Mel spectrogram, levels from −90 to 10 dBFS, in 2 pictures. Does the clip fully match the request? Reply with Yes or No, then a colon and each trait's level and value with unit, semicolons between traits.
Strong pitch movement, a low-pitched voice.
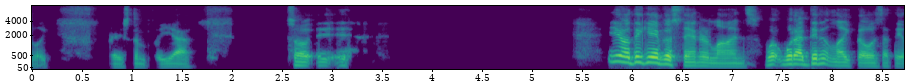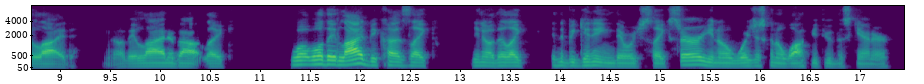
Yes: wide, 6.3 semitones; low, 110 Hz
